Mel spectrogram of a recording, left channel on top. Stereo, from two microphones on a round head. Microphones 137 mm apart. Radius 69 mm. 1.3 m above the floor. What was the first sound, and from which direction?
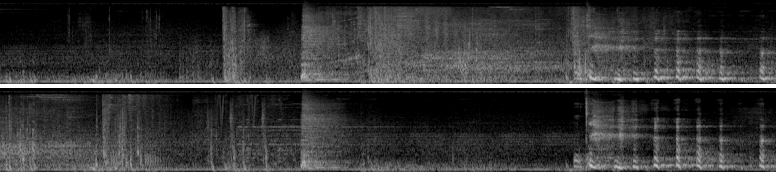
A snare drum, 85° right.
